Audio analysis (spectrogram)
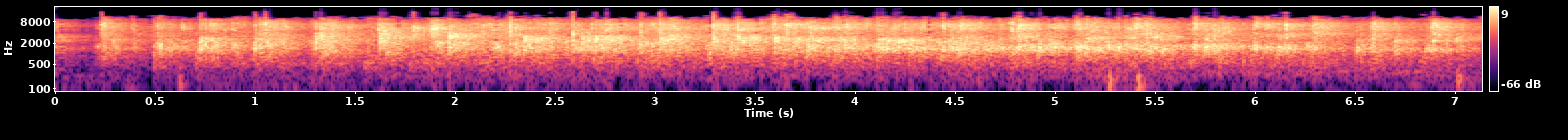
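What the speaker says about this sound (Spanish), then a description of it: "Denle un aplauso al Rey." A church congregation breaks into loud, sustained applause during a sermon, dense clapping filling the space steadily from start to finish with no voices over it.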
